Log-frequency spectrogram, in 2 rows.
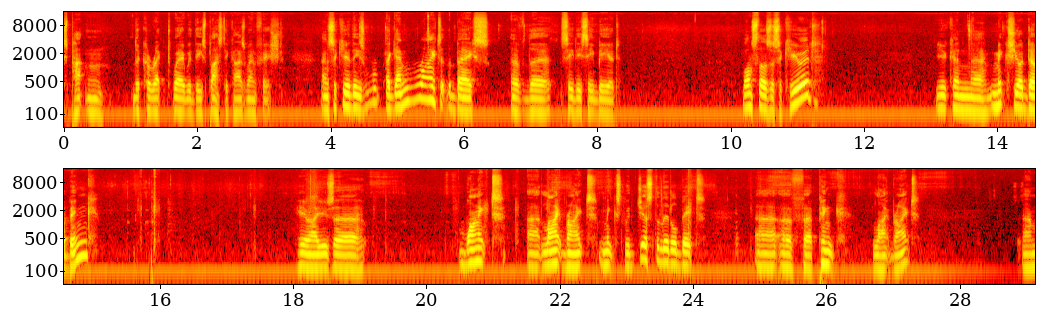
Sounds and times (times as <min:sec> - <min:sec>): Speech: 0:00.0 - 0:08.4, 0:10.2 - 0:11.5, 0:13.1 - 0:15.2, 0:18.0 - 0:19.1, 0:20.4 - 0:24.2, 0:24.9 - 0:27.5, 0:28.8 - 0:29.1.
